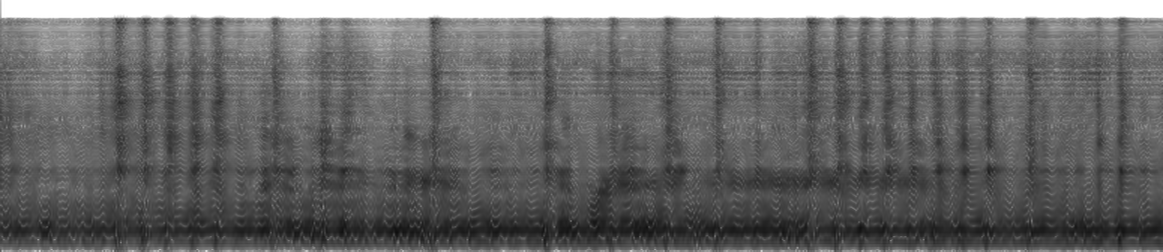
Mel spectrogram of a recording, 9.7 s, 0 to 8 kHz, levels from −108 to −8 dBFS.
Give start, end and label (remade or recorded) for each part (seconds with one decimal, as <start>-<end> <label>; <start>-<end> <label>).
0.0-9.7 remade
